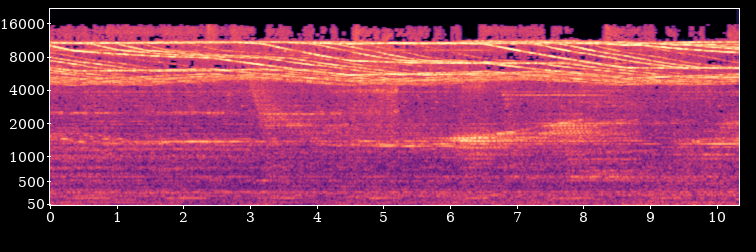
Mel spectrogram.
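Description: Layered experimental electronic music: a dense, noisy drone with several high-pitched tones gliding downward over and over, held mid-pitched tones, and a low tone pulsing about once a second.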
